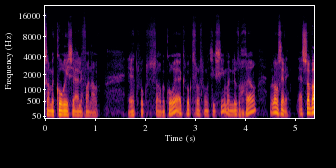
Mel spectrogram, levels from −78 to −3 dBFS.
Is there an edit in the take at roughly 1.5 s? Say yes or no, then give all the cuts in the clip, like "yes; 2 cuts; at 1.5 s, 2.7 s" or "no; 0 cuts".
no; 0 cuts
